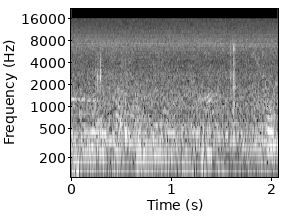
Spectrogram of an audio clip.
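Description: Low, indistinct voices of spectators murmuring at a distance over steady hiss, with no clear words.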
